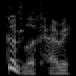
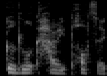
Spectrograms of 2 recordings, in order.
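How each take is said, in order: First: Low, soft murmur. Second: Lightly voiced movie farewell; a soft hint of the film Dumbledore. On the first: A narrator's reading. Reading the book's plainer goodbye for comparison, murmured. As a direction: murmur it briefly, pitched down. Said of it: "he murmured". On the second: Preferring the movie's line over the book's, softly quoted. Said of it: "I, I actually prefer the".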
